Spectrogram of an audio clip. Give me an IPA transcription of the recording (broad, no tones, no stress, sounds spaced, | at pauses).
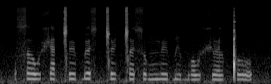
s ɤ w ʃ a ǀ y ɓ ʏ s ǀ y ǀ ʏ s u ŋ͡m y ɓ i b o w ʃ ʏ l ǃ u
